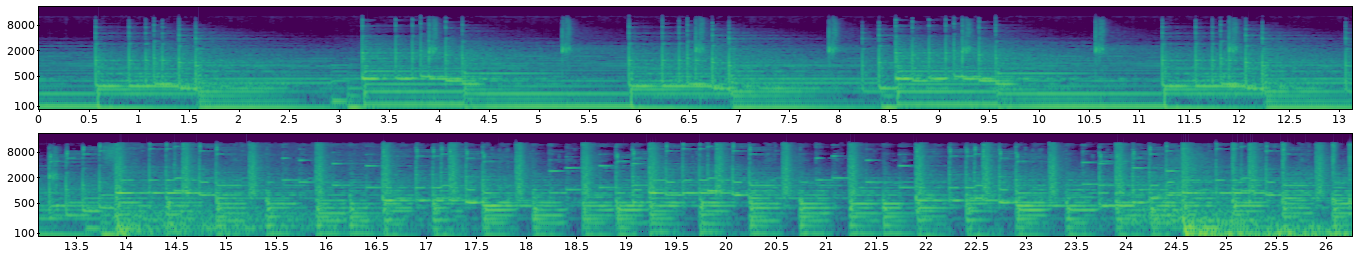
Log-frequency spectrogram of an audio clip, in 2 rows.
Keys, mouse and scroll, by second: 0.4 click, 3.3 shift+3, 4.8-6.1 typing, 7.8-9.6 typing, 11.1 ctrl+a, 12.2 click, 23.1 KP_0, 23.4 Return, 25.1 click.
